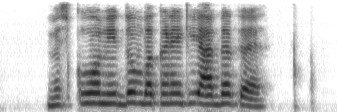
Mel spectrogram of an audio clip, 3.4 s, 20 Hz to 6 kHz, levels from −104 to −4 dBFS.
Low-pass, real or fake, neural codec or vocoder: 5.4 kHz; fake; codec, 16 kHz, 4 kbps, FreqCodec, smaller model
